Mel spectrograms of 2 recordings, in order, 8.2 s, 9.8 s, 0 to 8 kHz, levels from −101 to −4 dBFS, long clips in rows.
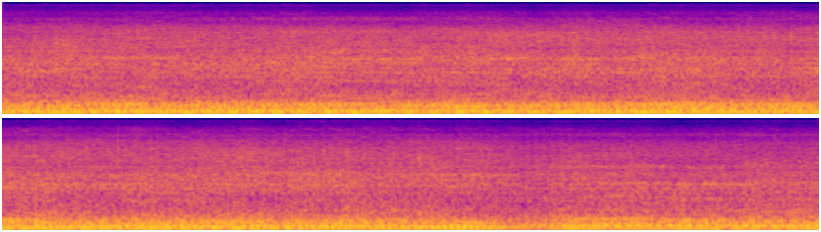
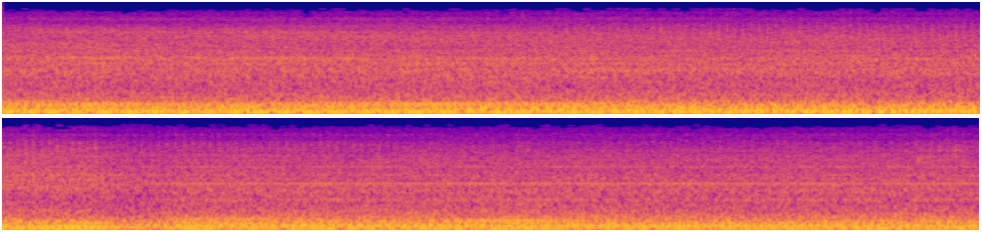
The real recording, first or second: second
